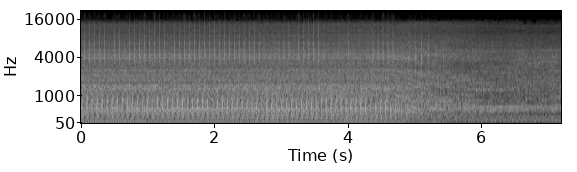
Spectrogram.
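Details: 1995 GM B-platform LT1 V8 at 278k miles: sharp, regular metallic knock about three per second over the idle until shutdown; spun rod bearing knock.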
